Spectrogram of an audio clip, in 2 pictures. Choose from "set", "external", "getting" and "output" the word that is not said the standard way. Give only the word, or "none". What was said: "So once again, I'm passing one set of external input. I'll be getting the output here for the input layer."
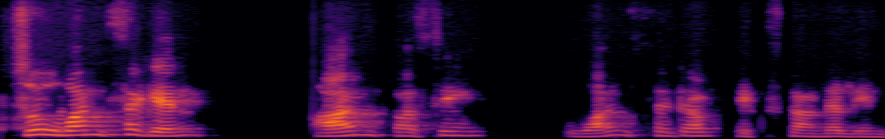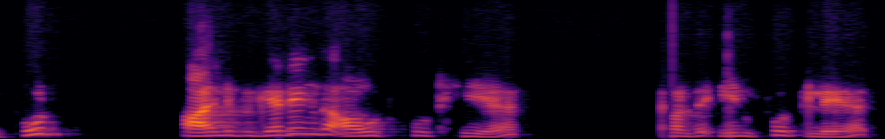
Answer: none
